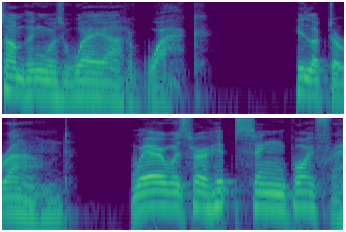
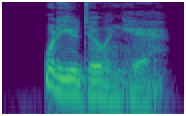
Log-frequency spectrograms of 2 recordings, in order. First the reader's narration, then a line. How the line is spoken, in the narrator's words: asked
